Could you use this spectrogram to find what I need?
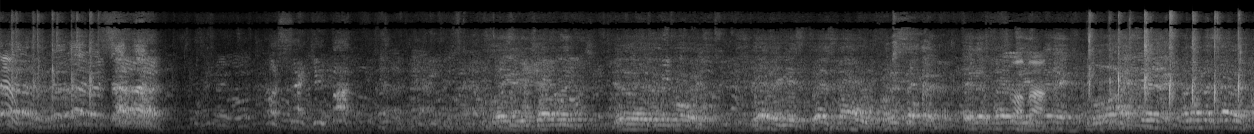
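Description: A large crowd of men sings a chant loudly outdoors.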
